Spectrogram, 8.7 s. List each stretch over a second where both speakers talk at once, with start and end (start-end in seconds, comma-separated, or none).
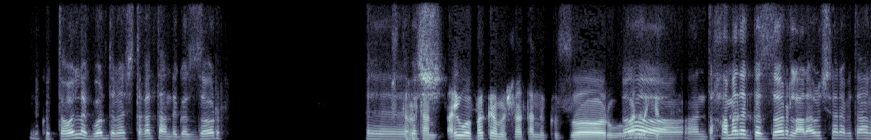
6.2-7.5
